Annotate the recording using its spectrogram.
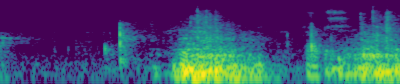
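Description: A cabinet drawer slides open.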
